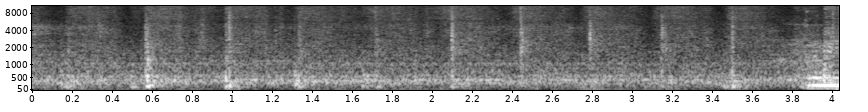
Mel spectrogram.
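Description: Hands rounding a ball of yeast bread dough on the counter: faint soft rubbing with a few small light taps.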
